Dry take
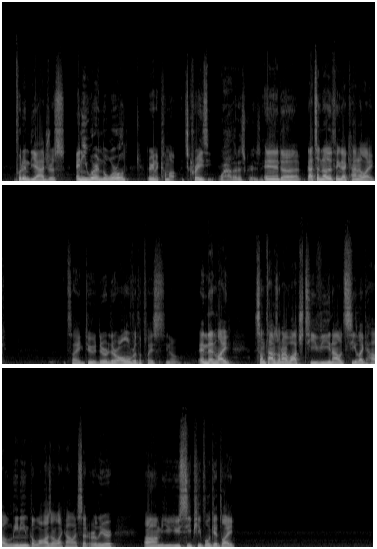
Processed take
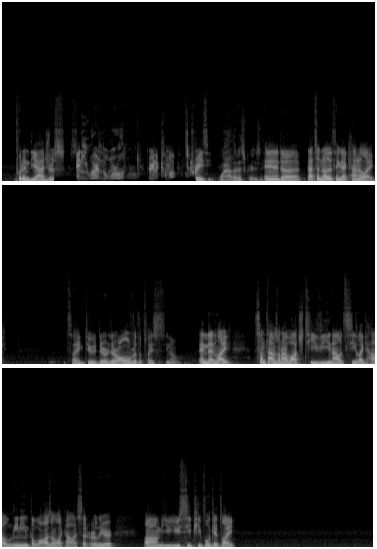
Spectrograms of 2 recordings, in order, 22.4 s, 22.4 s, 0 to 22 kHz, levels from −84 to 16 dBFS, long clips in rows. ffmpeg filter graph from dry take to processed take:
ffmpeg -i in.wav -filter_complex "[0:a]asettb=1/sr,asplit=3[link_01][link_02][link_03];[link_01]atrim=end=1.024[link_04];[link_02]atrim=start=1.02:end=3.88,asetpts=PTS-STARTPTS,afade=type=in:duration=0.004:curve=qsin,afade=type=out:start_time=2.856:duration=0.004:curve=qsin,highpass=frequency=890:width=0.5412,highpass=frequency=890:width=1.3066,aecho=1:1:324:0.1,atrim=end_sample=126126[link_05];[link_03]atrim=start=3.876[link_06];[link_04][link_05]acrossfade=duration=0.004:curve1=hsin:curve2=qsin[link_07];[link_07][link_06]acrossfade=duration=0.004:curve1=qsin:curve2=hsin,lowpass=4900,acrossover=split=3500[link_08][link_09];[link_09]acompressor=threshold=-57dB:ratio=4:attack=1:release=60[link_10];[link_08][link_10]amix=inputs=2:normalize=0,lowshelf=frequency=350:gain=-3.5,volume=3.5dB" out.wav

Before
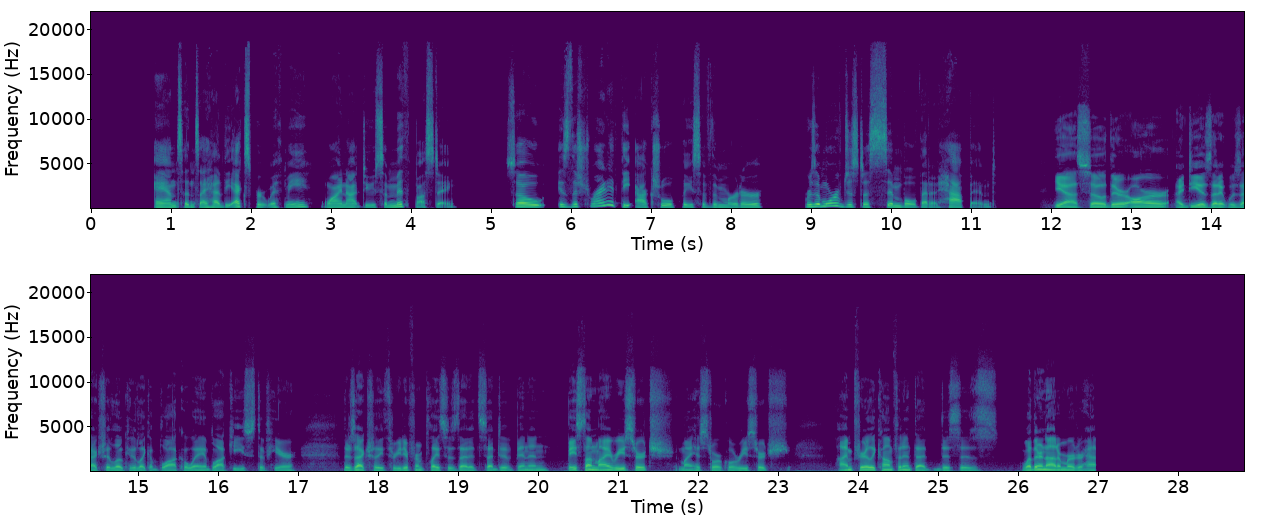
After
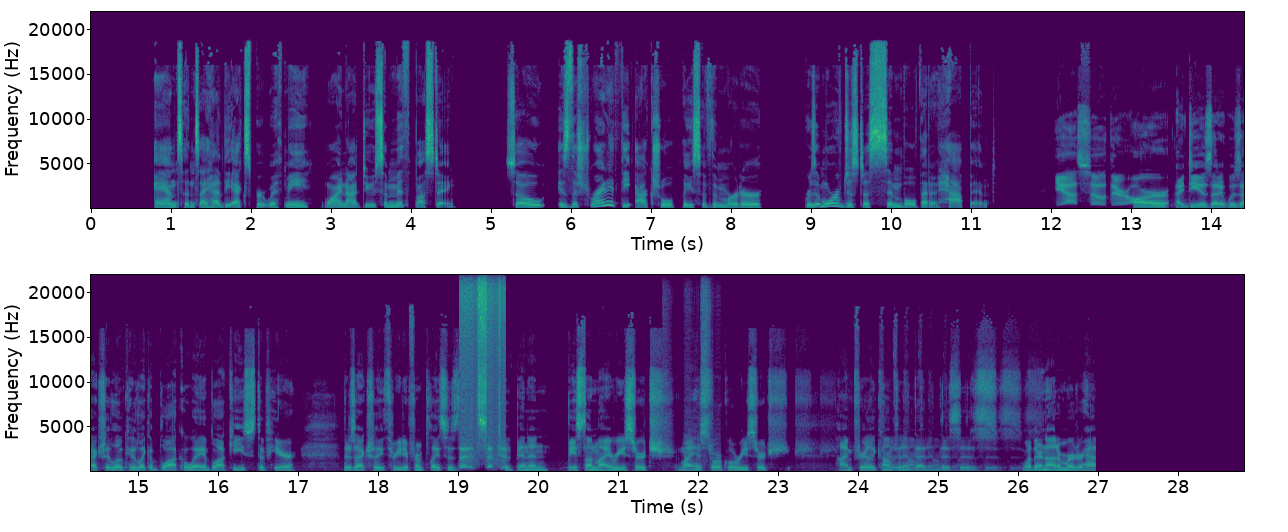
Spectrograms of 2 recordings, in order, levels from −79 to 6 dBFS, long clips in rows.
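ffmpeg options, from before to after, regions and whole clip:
ffmpeg -i in.wav -filter_complex "[0:a]asettb=1/sr,asplit=3[link_01][link_02][link_03];[link_01]atrim=end=11.194[link_04];[link_02]atrim=start=11.19:end=13.03,asetpts=PTS-STARTPTS,afade=type=in:duration=0.004:curve=qsin,afade=type=out:start_time=1.836:duration=0.004:curve=qsin,highpass=frequency=1000:width=0.5412,highpass=frequency=1000:width=1.3066,highshelf=frequency=2100:gain=-10[link_05];[link_03]atrim=start=13.026[link_06];[link_04][link_05]acrossfade=duration=0.004:curve1=hsin:curve2=qsin[link_07];[link_07][link_06]acrossfade=duration=0.004:curve1=qsin:curve2=hsin,asettb=1/sr,asplit=3[link_08][link_09][link_10];[link_08]atrim=end=19.014[link_11];[link_09]atrim=start=19.01:end=19.59,asetpts=PTS-STARTPTS,afade=type=in:duration=0.004:curve=qsin,afade=type=out:start_time=0.576:duration=0.004:curve=qsin,aeval=exprs='val(0)+0.5*0.0422*sgn(val(0))':channel_layout=same,highpass=1000[link_12];[link_10]atrim=start=19.586[link_13];[link_11][link_12]acrossfade=duration=0.004:curve1=hsin:curve2=qsin[link_14];[link_14][link_13]acrossfade=duration=0.004:curve1=qsin:curve2=hsin,asettb=1/sr,asplit=3[link_15][link_16][link_17];[link_15]atrim=end=21.554[link_18];[link_16]atrim=start=21.55:end=22.28,asetpts=PTS-STARTPTS,afade=type=in:duration=0.004:curve=qsin,afade=type=out:start_time=0.726:duration=0.004:curve=qsin,aeval=exprs='if(lt(val(0),0),0.447*val(0),val(0))':channel_layout=same,asplit=2[link_19][link_20];[link_20]adelay=26,volume=-5dB[link_21];[link_19][link_21]amix=inputs=2:normalize=0,atrim=end_sample=32193[link_22];[link_17]atrim=start=22.276[link_23];[link_18][link_22]acrossfade=duration=0.004:curve1=hsin:curve2=qsin[link_24];[link_24][link_23]acrossfade=duration=0.004:curve1=qsin:curve2=hsin,asettb=1/sr,asplit=3[link_25][link_26][link_27];[link_25]atrim=end=22.904[link_28];[link_26]atrim=start=22.9:end=26.32,asetpts=PTS-STARTPTS,afade=type=in:duration=0.004:curve=qsin,afade=type=out:start_time=3.416:duration=0.004:curve=qsin,acompressor=threshold=-45dB:ratio=1.5:attack=3.2:release=140:knee=1:detection=peak,asplit=6[link_29][link_30][link_31][link_32][link_33][link_34];[link_30]adelay=311,afreqshift=-30,volume=-9dB[link_35];[link_31]adelay=622,afreqshift=-60,volume=-16.7dB[link_36];[link_32]adelay=933,afreqshift=-90,volume=-24.5dB[link_37];[link_33]adelay=1244,afreqshift=-120,volume=-32.2dB[link_38];[link_34]adelay=1555,afreqshift=-150,volume=-40dB[link_39];[link_29][link_35][link_36][link_37][link_38][link_39]amix=inputs=6:normalize=0,atrim=end_sample=150822[link_40];[link_27]atrim=start=26.316[link_41];[link_28][link_40]acrossfade=duration=0.004:curve1=hsin:curve2=qsin[link_42];[link_42][link_41]acrossfade=duration=0.004:curve1=qsin:curve2=hsin,alimiter=limit=-18dB:level=0:latency=1:release=42,aemphasis=mode=production:type=riaa" out.wav

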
